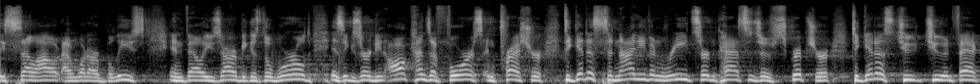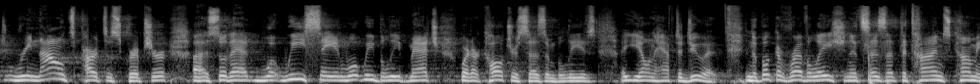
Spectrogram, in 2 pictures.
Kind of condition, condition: setting, live audience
